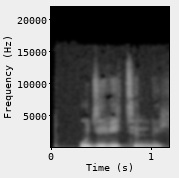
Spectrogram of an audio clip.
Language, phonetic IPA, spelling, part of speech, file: Russian, [ʊdʲɪˈvʲitʲɪlʲnɨj], удивительный, adjective, Ru-удивительный.ogg
- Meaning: wonderful, marvelous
